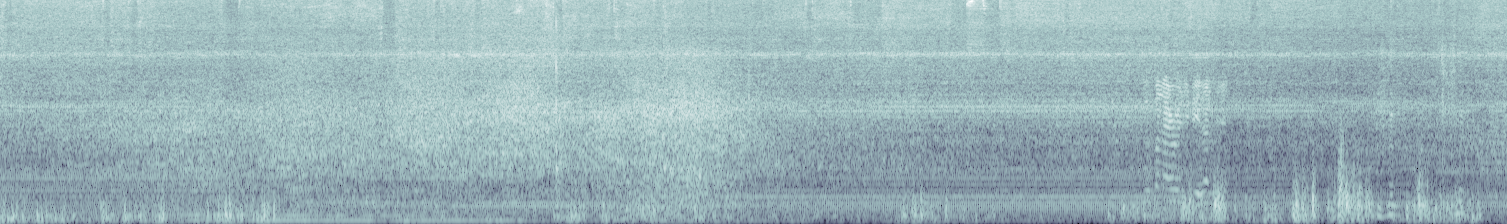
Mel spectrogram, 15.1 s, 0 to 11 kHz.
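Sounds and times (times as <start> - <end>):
spray gun hissing: 0.0 - 15.0
steady low hum: 0.0 - 15.0.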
